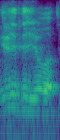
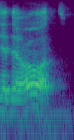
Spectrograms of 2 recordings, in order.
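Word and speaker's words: ידיעות: It's not Yediot. It's Yed'ot. Yeah, you gotta get the ayin.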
